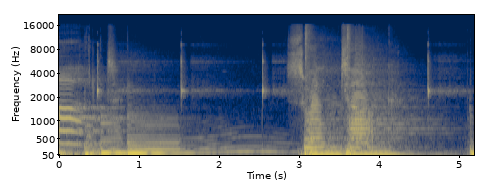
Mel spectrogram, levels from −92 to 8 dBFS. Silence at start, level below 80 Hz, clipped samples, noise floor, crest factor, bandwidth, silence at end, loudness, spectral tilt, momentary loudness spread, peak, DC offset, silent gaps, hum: 0 s; -20 dBFS; under 0.1%; -41 dBFS; 14 dB; 14.5 kHz; 0 s; -15 LUFS; -6.5 dB/octave; 21 LU; 0 dBFS; under 0.1%; none; none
